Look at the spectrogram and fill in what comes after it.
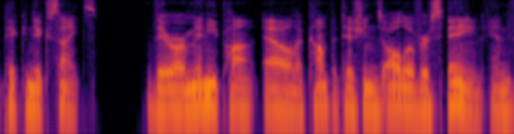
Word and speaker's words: paella: And finally, if you don't already know and you want to impress your friends, paella is pronounced paella with the E as in bet.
